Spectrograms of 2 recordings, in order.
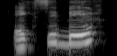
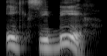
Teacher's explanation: en Brasil lo que comienza con e se puede pronunciar con i o con e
